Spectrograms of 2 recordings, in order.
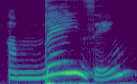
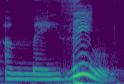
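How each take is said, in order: First: The stress is on the second syllable. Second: The stress is on the third syllable. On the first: The speaker calls it right. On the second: The speaker calls it wrong.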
